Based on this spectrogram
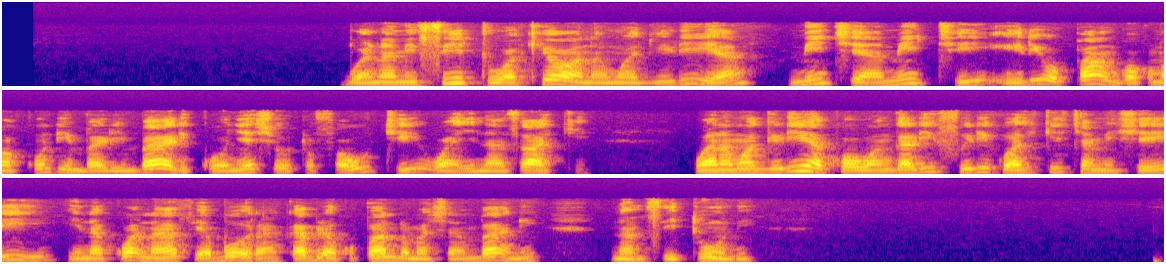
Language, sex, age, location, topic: Swahili, male, 25-35, Dar es Salaam, agriculture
